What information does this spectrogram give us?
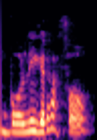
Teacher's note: Because it breaks the rule, a written accent is needed. If the emphasis is on the third to last syllable, it doesn't matter what it ends in, okay?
